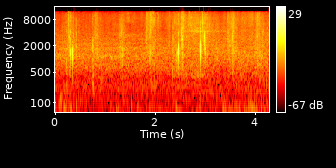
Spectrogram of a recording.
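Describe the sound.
Footsteps of someone walking through a riverside campground, with faint, evenly paced steps scuffing on the ground. A few sharper, louder steps fall in the second half against a quiet outdoor hiss.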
